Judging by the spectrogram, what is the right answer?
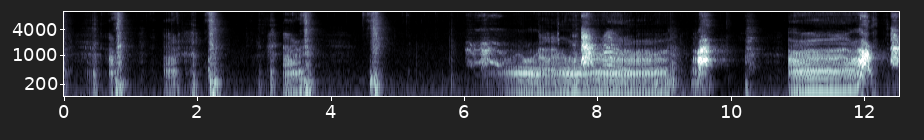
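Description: Schnauzers demand-barking for playtime: a run of short, sharp barks, then a long growling grumble around the middle, another shorter one near the end, with barks between.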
